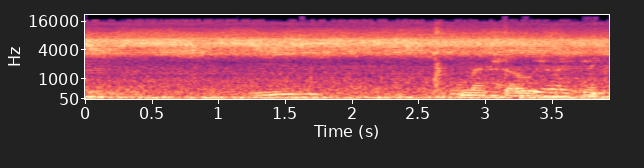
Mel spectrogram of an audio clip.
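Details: Brood XXIII (Mississippi Valley) 13-year periodical cicadas fill a June 2015 summer evening in Mississippi with a steady, high, hissing drone while a man talks nearby.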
